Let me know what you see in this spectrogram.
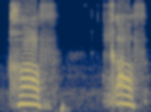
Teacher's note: நம்ம தொண்டைக்குள்ளே ஒரு சவுண்டு, அதிர்வு மாதிரி ஒரு சவுண்டு ஏற்படணும். அப்படி வந்துச்சு அப்படின்னா நம்ம சொல்லக்கூடிய இந்த காஃப் வந்து கரெக்டானது.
